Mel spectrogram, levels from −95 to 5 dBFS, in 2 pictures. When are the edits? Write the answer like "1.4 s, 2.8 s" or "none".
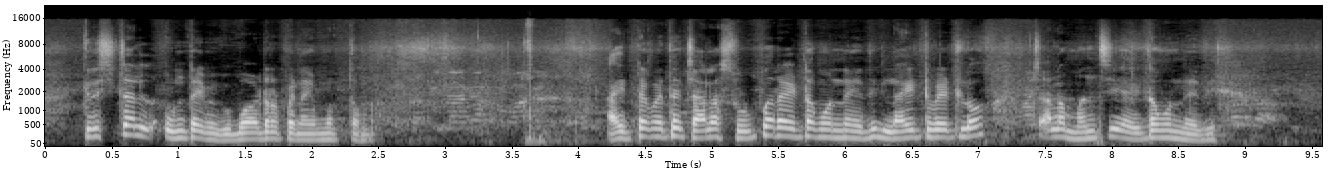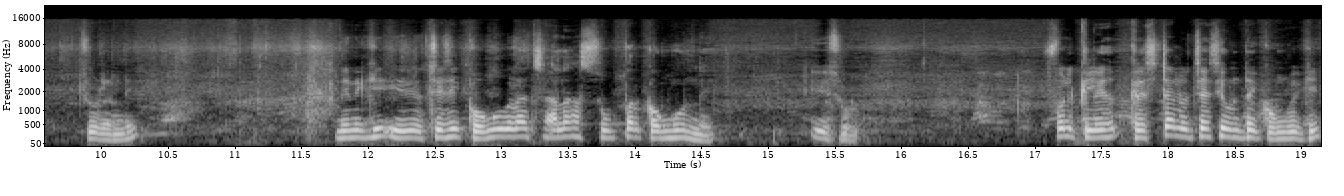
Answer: none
